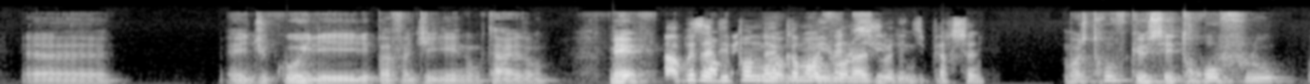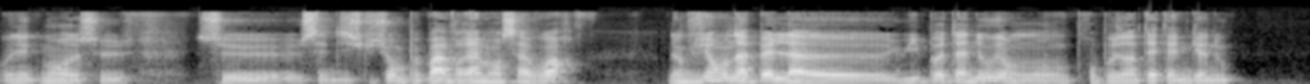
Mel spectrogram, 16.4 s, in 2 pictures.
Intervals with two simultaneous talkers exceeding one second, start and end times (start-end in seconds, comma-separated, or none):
4.1-5.6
